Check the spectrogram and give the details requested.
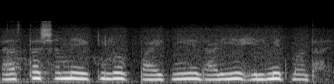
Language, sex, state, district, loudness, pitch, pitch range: Bengali, female, West Bengal, Cooch Behar, -13 LUFS, 250 Hz, 230-265 Hz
